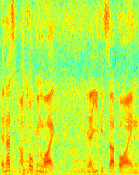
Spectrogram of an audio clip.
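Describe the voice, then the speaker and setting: With an Australian accent, a man speaks at a very fast pace and a medium pitch, with ordinary pitch variation. Noticeable background noise runs underneath. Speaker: vlogger. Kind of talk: live stream chat answering viewers.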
